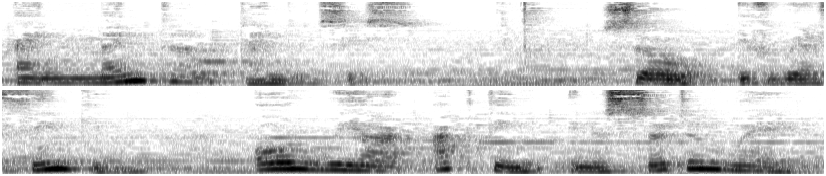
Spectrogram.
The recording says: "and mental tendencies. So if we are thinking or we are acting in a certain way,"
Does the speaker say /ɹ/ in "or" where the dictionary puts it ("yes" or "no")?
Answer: no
